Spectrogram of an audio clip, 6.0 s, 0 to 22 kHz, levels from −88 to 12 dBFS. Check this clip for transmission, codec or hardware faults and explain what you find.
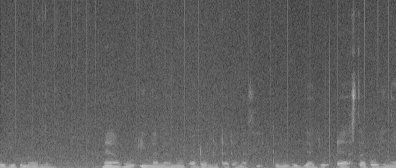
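One hardware fault is present. From 0.11 s to 5.95 s, word clock ticks sound about every 20 ms: an unlocked receiver clock, roughly 0.1 percent off, drops or repeats one sample, producing sharp, buzzy clicks over the speech and the room noise about 10 dB below it.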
